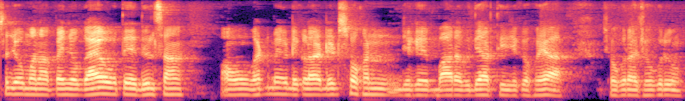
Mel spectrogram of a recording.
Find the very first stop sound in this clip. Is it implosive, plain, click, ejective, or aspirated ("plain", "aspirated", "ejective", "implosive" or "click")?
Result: implosive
